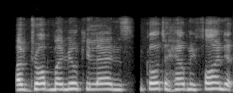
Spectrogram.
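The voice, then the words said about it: Weird voice imitating Richmond, IT Crowd. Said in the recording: “the way that Richmond talks in the IT Crowd ... Like it's Noel Fielding, but with a weird voice.”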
